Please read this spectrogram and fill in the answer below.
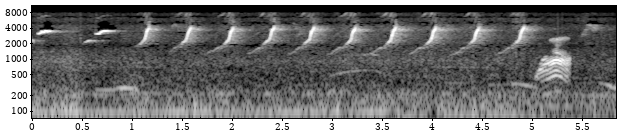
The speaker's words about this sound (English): Now, would you have known, he sent in the note that it was a cardinal. Would you have known it was a cardinal if not for his note? No, but that is a very familiar bird sound to me, which actually was surprising.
